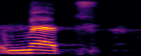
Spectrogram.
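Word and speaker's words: match: তো এই কারণে কিন্তু টি এর পরে সিএইচ থাকলে টি এর উচ্চারণ হয় না।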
